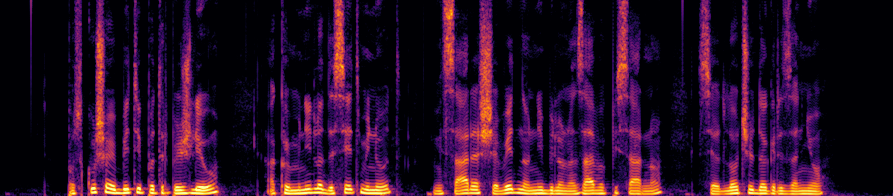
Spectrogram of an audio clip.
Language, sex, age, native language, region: Slovenian, male, 18-29, Slovenian, Central Slovenia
